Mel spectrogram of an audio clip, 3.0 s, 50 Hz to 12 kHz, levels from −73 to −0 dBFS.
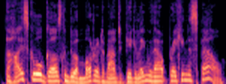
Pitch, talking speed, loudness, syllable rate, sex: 140 Hz, 280 wpm, -16 LUFS, 7.6 syllables/s, male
